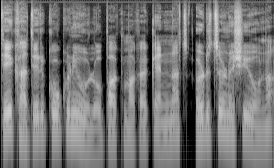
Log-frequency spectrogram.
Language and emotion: Goan Konkani, neutral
